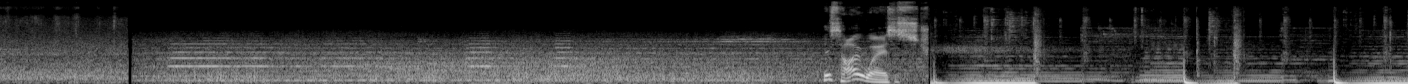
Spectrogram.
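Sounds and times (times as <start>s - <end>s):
traffic noise: 0.0s - 9.4s
vehicle horn honking: 7.1s - 8.0s.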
